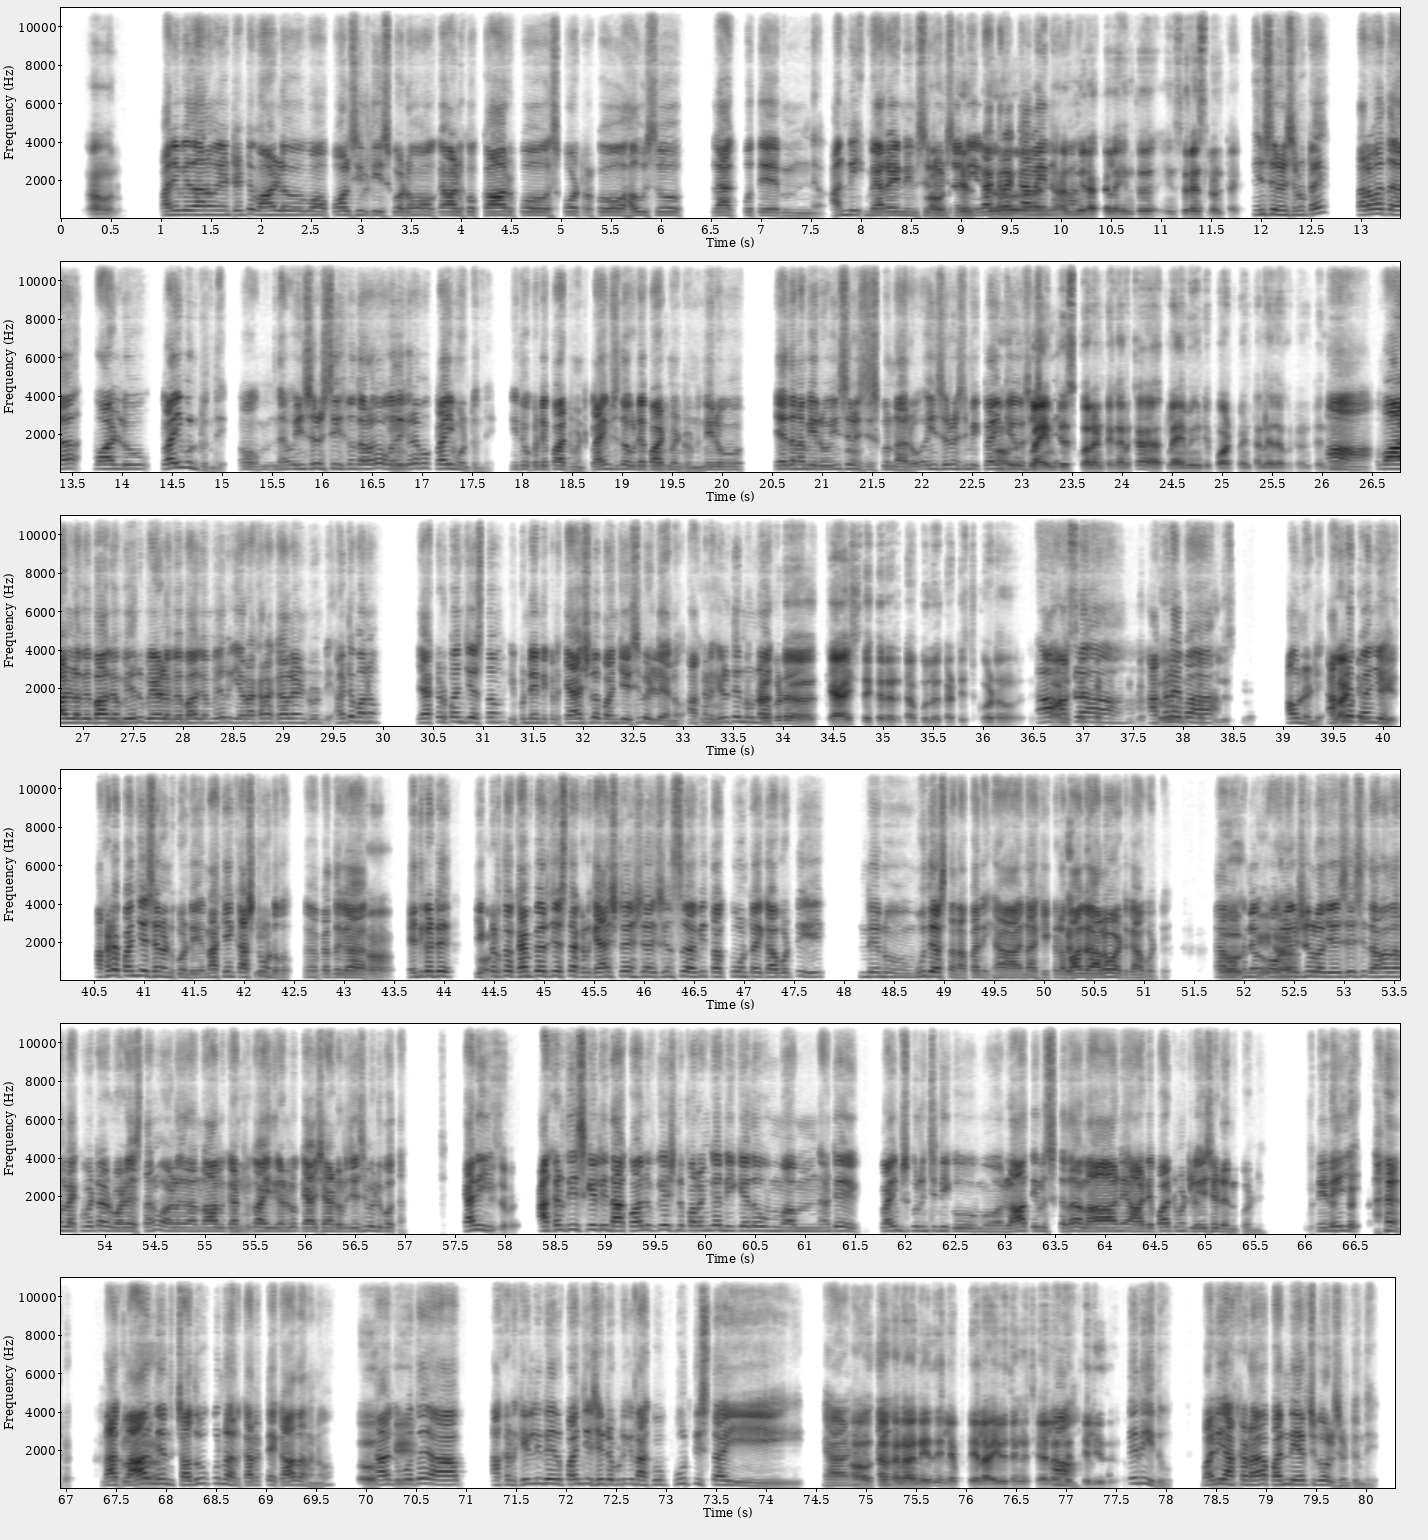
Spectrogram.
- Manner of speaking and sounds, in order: in English: "మెరైన్ ఇన్సూరెన్స్"; in English: "క్లైమ్"; in English: "ఇన్సూరెన్స్"; in English: "డిపార్ట్‌మెంట్ క్లైమ్స్‌ది"; in English: "డిపార్ట్మెంట్"; in English: "ఇన్సూరెన్స్"; in English: "ఇన్సూరెన్స్"; in English: "క్లైమ్"; in English: "క్లైమ్"; in English: "క్లైమింగ్ డిపార్ట్‌మెంట్"; in English: "క్యాష్‌లో"; in English: "క్యాష్"; in English: "కంపేర్"; in English: "క్యాష్ ట్రాన్సాక్షన్స్"; chuckle; in English: "క్యాష్ హ్యాండోవర్"; in English: "క్వాలిఫికేషన్"; in English: "క్లైమ్స్"; in English: "లా"; in English: "లా"; in English: "డిపార్ట్‌మెంట్‌లో"; chuckle; in English: "లా"; in English: "కరెక్టే"
- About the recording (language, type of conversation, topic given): Telugu, podcast, అనుభవం లేకుండా కొత్త రంగానికి మారేటప్పుడు మొదట ఏవేవి అడుగులు వేయాలి?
